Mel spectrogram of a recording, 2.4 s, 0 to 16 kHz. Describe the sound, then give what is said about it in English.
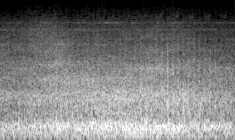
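A tour helicopter drones steadily overhead, its broad engine and rotor roar filling the air at a constant, fairly loud level with no voices. “Chopper tour operators say business has taken off in the past few years, with nearly 60,000 tours given in just the past year.”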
